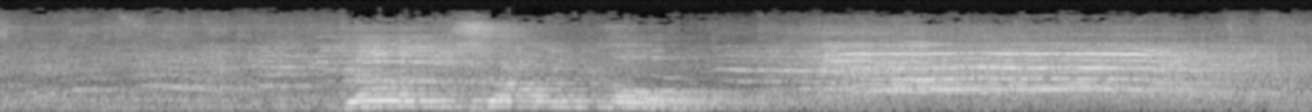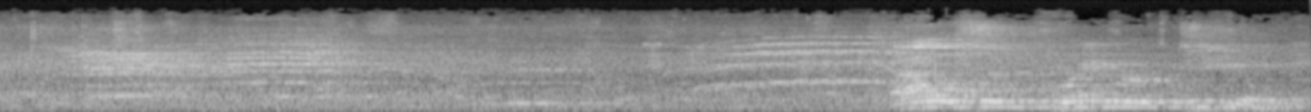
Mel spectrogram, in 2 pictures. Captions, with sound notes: Dillon Sterling-Cole, (audience cheering) Alison Kramer Teal,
